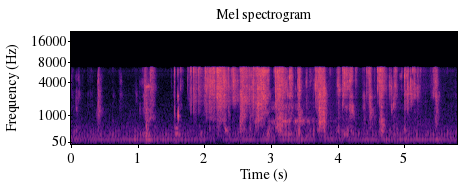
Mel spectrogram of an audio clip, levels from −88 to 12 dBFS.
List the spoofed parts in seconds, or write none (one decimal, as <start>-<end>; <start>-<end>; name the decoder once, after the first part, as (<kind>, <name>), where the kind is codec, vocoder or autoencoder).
1.8-2.8 (autoencoder, DAC-VAE); 3.9-4.8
